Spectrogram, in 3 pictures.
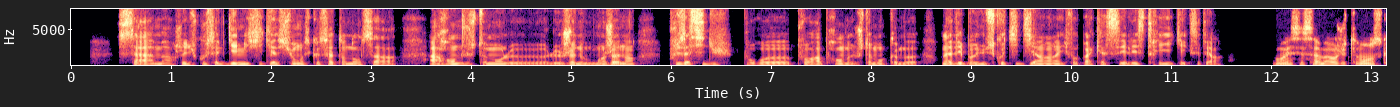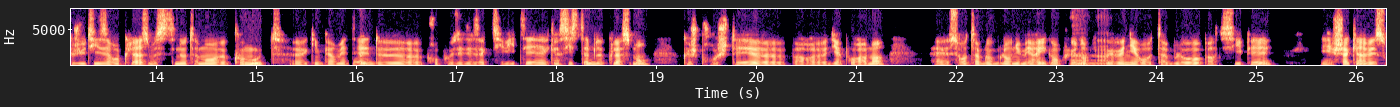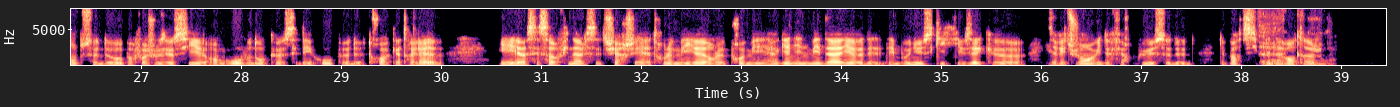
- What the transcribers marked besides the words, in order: in English: "gamification"; in English: "streak"
- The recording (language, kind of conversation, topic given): French, podcast, Comment le jeu peut-il booster l’apprentissage, selon toi ?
